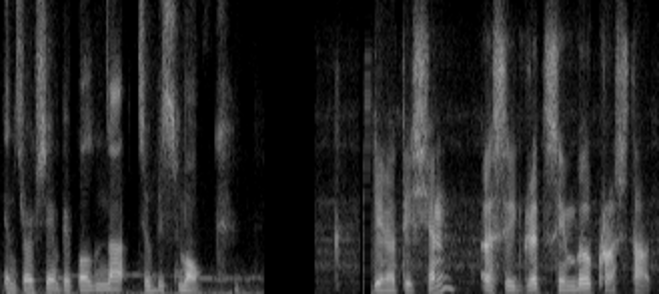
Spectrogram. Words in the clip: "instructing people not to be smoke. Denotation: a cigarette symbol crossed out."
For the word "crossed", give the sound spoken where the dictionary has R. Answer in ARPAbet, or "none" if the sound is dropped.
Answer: R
